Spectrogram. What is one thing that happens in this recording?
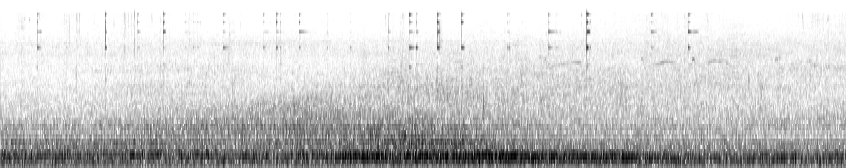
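A dog sniffs and crunches on grass close by.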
